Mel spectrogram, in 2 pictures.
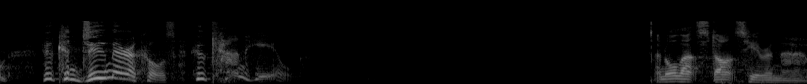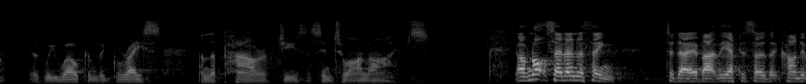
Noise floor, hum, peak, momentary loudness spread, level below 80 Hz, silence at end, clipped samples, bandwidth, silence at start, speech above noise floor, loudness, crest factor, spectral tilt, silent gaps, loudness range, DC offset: -79 dBFS; none; -16 dBFS; 21 LU; -82 dBFS; 0 s; under 0.1%; 7.6 kHz; 0 s; 42 dB; -36 LUFS; 24 dB; -2 dB/octave; none; 15 LU; under 0.1%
